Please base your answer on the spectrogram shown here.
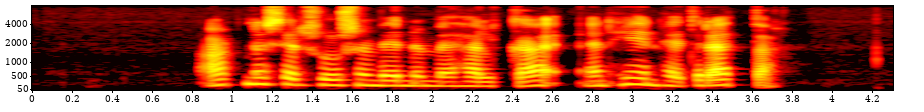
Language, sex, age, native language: Icelandic, female, 50-59, Icelandic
